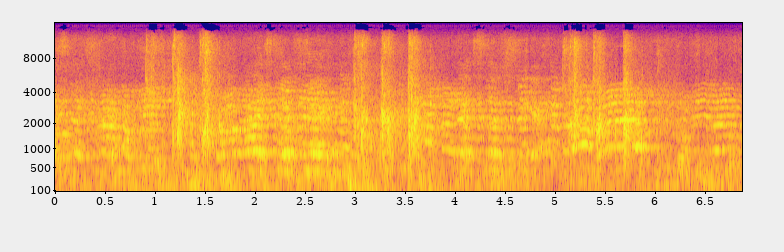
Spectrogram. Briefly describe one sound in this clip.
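A ball bounces sharply on a hard floor.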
